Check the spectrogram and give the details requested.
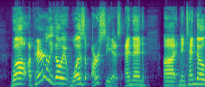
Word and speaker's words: Arceus: like so they were just like nope it's arceus now but i i know what you're saying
